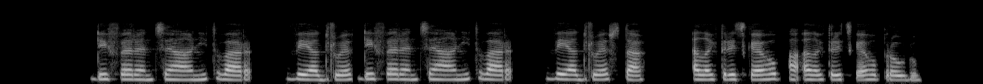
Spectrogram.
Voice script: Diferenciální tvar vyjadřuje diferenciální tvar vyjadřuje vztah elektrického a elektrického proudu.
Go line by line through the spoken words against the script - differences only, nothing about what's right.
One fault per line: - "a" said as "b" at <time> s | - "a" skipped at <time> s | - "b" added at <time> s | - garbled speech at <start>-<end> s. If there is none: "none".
none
